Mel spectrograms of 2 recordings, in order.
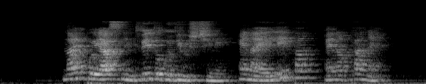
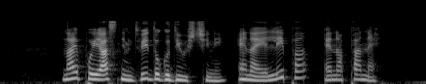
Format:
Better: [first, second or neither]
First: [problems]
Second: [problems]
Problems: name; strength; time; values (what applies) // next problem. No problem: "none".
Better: second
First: noise reduction (neural separator model SepFormer DNS4)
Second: none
